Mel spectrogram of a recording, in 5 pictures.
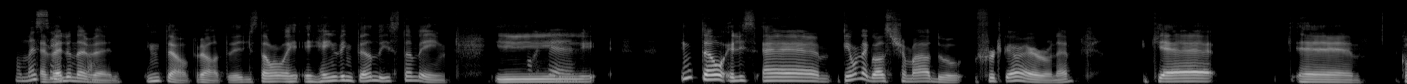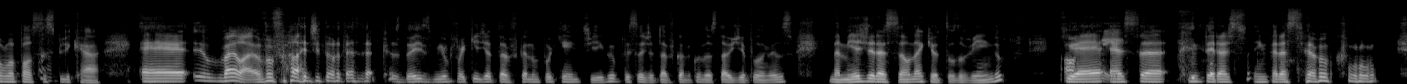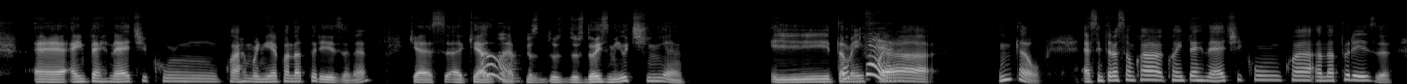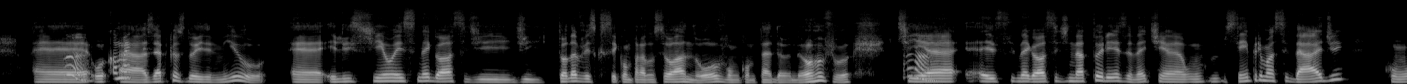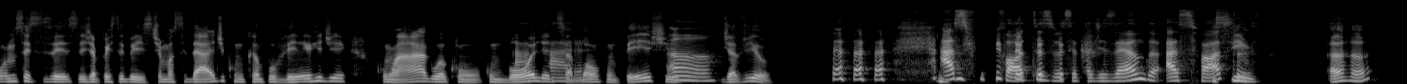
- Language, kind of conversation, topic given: Portuguese, podcast, Como as novas gerações reinventam velhas tradições?
- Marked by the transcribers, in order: other noise; tapping; in English: "foot girls erin"; laughing while speaking: "eu vou falar de todas as épocas"; "vivendo" said as "duvindo"; laugh; chuckle; laugh; laugh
